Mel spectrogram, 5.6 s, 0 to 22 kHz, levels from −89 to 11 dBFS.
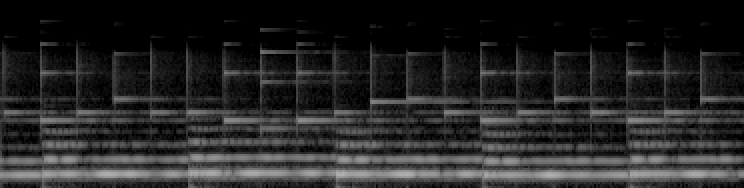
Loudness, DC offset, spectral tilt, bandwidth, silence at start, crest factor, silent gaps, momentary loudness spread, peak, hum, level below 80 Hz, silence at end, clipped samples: -30 LUFS; under 0.1%; -3.5 dB/octave; 8.8 kHz; 0 s; 12 dB; none; 5 LU; -18 dBFS; none; -68 dBFS; 0 s; under 0.1%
